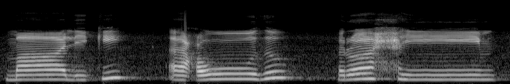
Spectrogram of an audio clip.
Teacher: یہ تینوں حروف جو ہیں الف، واو اور یا جب مدہ حالت میں ہوں گے تو یہ منہ کے خالی حصے سے ادا ہوں گے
